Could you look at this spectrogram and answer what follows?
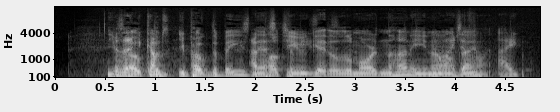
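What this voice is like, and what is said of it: Put-on accent. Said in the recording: “a new accent”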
